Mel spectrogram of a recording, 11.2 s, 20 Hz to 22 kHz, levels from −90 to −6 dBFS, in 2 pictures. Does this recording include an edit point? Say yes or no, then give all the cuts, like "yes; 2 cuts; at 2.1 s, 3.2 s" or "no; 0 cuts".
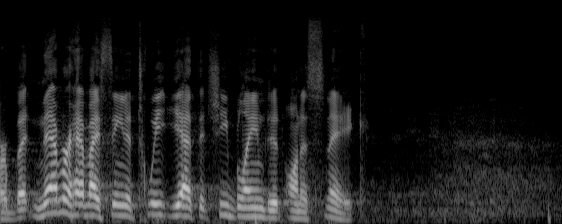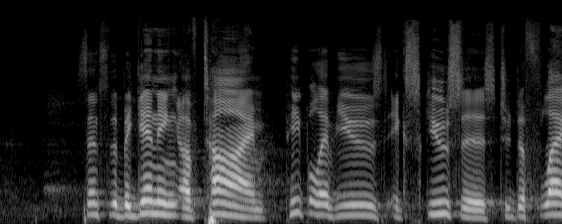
no; 0 cuts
